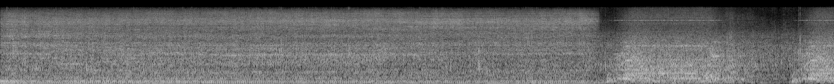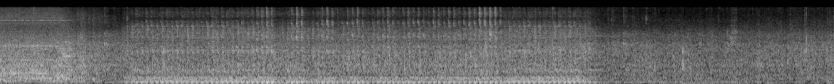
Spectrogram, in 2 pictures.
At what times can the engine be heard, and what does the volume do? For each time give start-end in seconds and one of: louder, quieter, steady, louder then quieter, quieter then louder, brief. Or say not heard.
0.0-14.3 steady.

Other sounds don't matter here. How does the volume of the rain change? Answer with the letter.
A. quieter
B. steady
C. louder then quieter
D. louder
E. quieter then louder
B.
